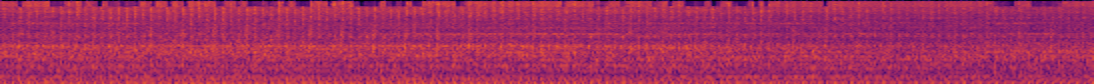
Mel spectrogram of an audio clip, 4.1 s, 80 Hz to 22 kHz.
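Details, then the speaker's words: Daewoo Lanos 1.6 petrol engine idling smoothly and evenly with no misfire or knock; slight exhaust leak suspected, smoke from freshly greased exhaust manifold studs as it warms; normal idle. "Так, в общем, вот так вот работает двигатель. Достаточно ровно, без строений, без ничего абсолютно."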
